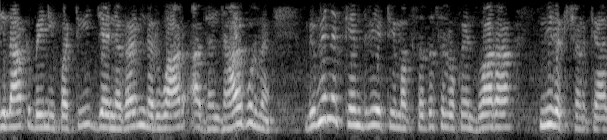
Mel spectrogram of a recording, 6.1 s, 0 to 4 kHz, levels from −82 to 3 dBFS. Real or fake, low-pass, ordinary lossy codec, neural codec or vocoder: real; 3.6 kHz; Opus, 32 kbps; none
